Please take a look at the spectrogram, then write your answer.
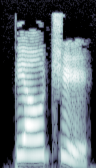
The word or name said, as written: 标志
